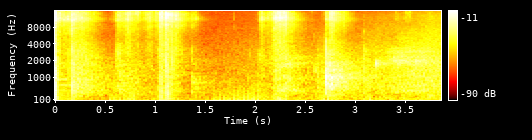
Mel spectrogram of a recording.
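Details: Rustling, tapping and soft clicks in a small indoor room, with no animal voice heard.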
